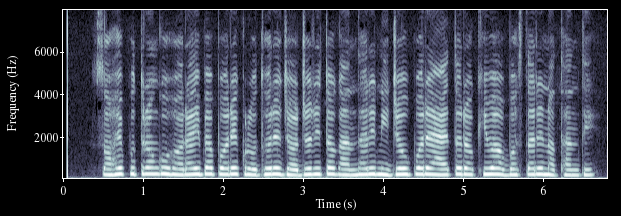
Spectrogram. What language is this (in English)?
Odia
